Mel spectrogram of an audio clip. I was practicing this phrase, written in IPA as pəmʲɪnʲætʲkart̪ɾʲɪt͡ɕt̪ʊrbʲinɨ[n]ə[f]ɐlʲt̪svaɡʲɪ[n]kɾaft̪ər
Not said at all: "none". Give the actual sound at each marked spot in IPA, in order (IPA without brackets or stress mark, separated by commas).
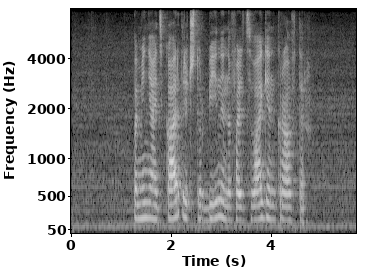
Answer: n, f, n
